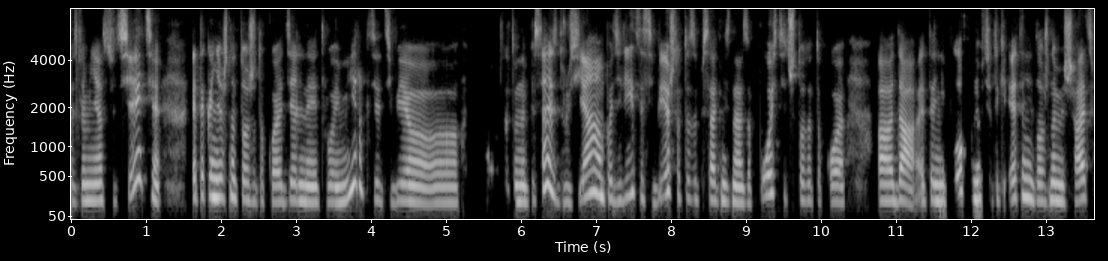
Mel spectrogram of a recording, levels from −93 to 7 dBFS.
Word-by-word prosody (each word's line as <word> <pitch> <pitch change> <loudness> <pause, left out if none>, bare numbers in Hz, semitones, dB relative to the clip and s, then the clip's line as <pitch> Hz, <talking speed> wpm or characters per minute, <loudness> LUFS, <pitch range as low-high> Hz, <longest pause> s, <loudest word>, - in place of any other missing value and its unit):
есть 185 - -9
для 195 - -1
меня 195 +1 +2
соцсети 405 - +3 0.4
это, 255 - +2
конечно, 235 -1 +3
тоже 205 -3 -4
такой 190 0 -3
отдельный 190 -1 0
твой 185 0 -3
мир, 300 - +2
где 205 -3 -8
тебе, 190 +3 -4
э, - - +4
там 180 -1 0 0.5
что-то 190 - -7
написать 205 - +3
с - - -13
друзьям, 235 - +3
поделиться 225 +5 -4
себе, 205 - 0
что-то 250 -5 -6
записать, 210 -1 -3
не 200 - 0
знаю, 185 -1 +1
запостить 240 - -2
что-то 200 -1 -2
такое, 185 -1 -4 0.4
а, 195 0 +4
да, 190 -4 +3
это 190 +2 -3
неплохо, 195 +10 0
но 215 0 +2
всё-таки 200 -2 -11
это 225 +4 -1
не 230 -2 +3
должно 200 +1 -1
мешать 200 +3 +2
200 Hz, 165 wpm, -24 LUFS, 185-225 Hz, 0.5 s, э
